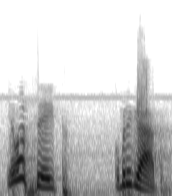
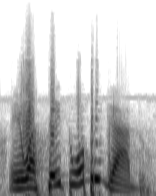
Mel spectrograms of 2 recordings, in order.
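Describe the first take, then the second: First: There is a pause before obrigado. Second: It runs on without a pause.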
